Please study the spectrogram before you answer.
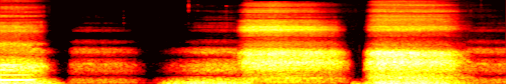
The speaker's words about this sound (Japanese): このエロい吐息で出しちゃえ。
